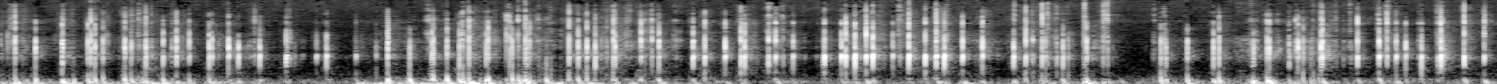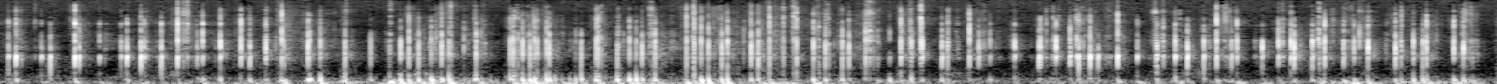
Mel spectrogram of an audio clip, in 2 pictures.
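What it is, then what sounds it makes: Plastic cardholder book. A small white plastic cardholder book is held in both hands and tapped quickly with nails and fingertips. The result is a dense, steady stream of short, dull, low-heavy taps with a faint crinkly edge, rising and falling in loudness in waves over the whole clip.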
